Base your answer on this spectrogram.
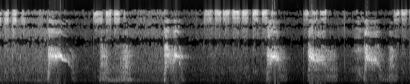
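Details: Rottweiler puppy howling while playing with a child indoors: short rising yelping howls in bursts roughly every second, with a steady high-pitched hum from a TV in another room behind them.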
